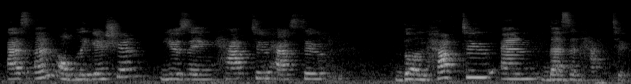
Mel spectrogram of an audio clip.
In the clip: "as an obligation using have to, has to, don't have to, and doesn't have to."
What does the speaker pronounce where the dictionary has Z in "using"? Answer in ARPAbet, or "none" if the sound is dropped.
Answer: Z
